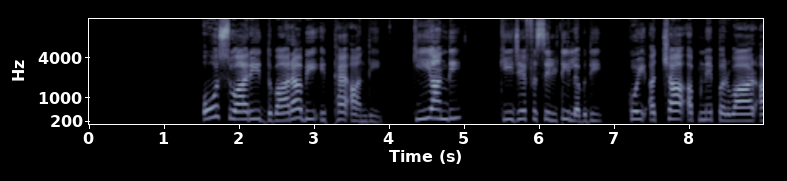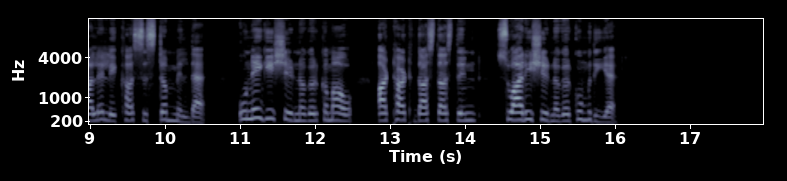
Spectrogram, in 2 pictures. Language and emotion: Dogri, neutral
